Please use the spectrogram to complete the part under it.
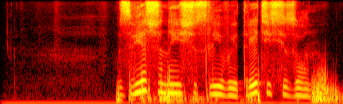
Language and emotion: Russian, neutral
